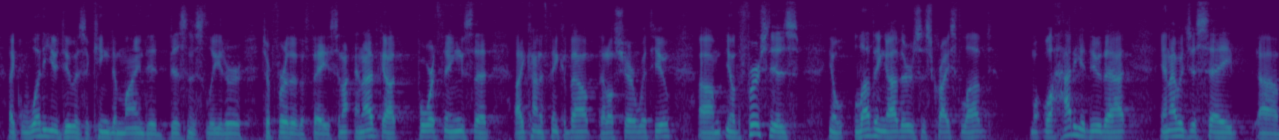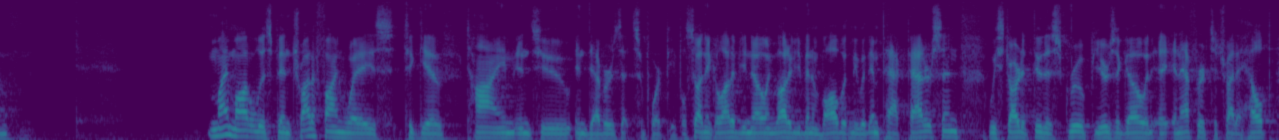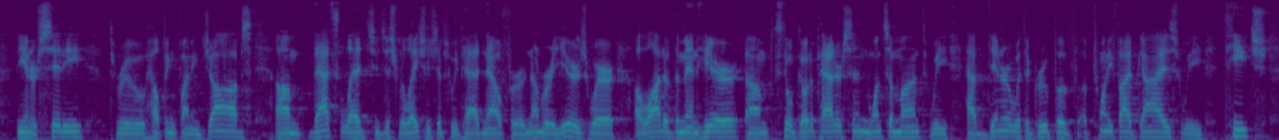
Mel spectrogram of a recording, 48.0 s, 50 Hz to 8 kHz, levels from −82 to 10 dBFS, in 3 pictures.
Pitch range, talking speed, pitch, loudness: 100-120 Hz, 195 wpm, 110 Hz, -44 LUFS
